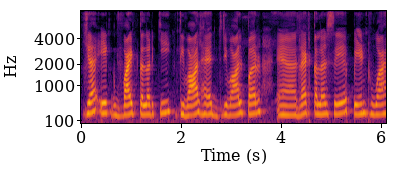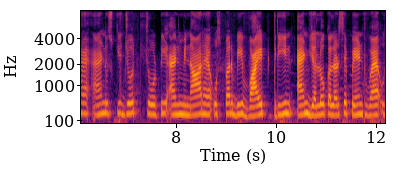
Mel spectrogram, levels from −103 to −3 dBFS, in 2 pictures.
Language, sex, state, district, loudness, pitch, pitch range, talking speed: Hindi, female, Bihar, East Champaran, -28 LUFS, 220 Hz, 210-235 Hz, 180 wpm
